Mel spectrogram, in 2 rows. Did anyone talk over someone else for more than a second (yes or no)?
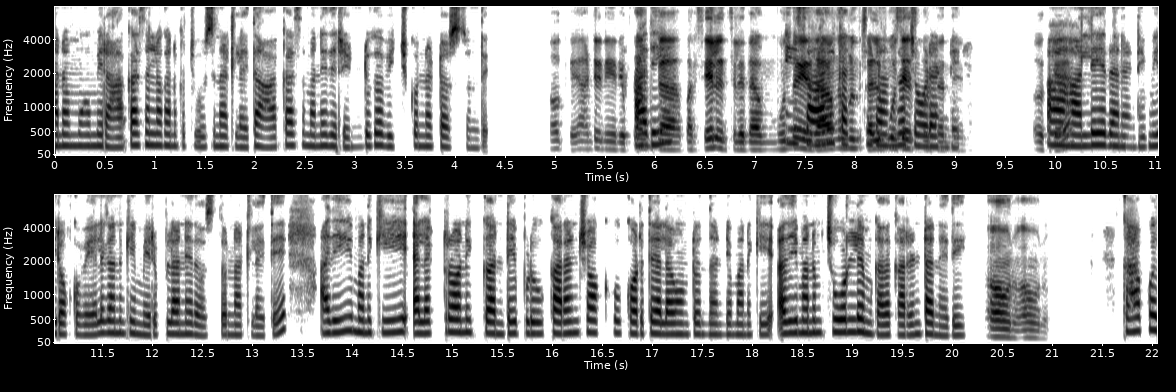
yes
